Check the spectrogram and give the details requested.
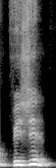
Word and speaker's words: vision: और एक साउंड है जो विजन, विजन VISION, विजन में जो ज साउंड है, ये ना ज है जैम वाला, और ना ये झ है जो हम हिंदी में झनकार वाला झ कहते हैं, वो भी नहीं है। उन दोनों के बीच का है।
